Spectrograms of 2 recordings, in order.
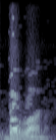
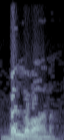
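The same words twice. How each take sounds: First: The L is merged into the following R. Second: The L is clearly pronounced before the R. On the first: The speaker calls it right. "تقول بل رانا" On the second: The speaker calls it wrong. "العرب لا تقول بل رانا هكذا مظهرة"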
